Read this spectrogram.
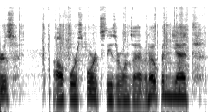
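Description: Plastic-sleeved cards rustle and click as a hand handles them.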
